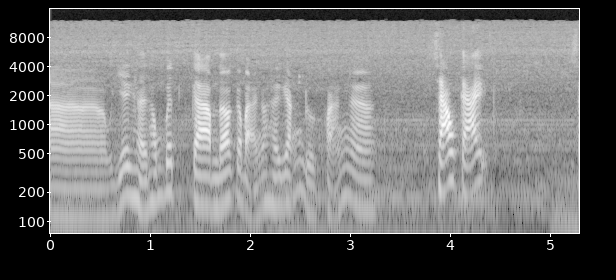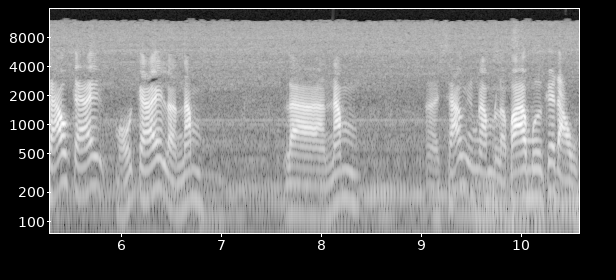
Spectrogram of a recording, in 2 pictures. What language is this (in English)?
Vietnamese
